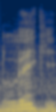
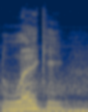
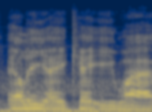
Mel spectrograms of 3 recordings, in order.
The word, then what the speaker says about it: Leakey: little community called Leakey but it looks like Leakey but they pronounce it Leakey it's le a ke y but it's pronounced Leakey and another town they're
